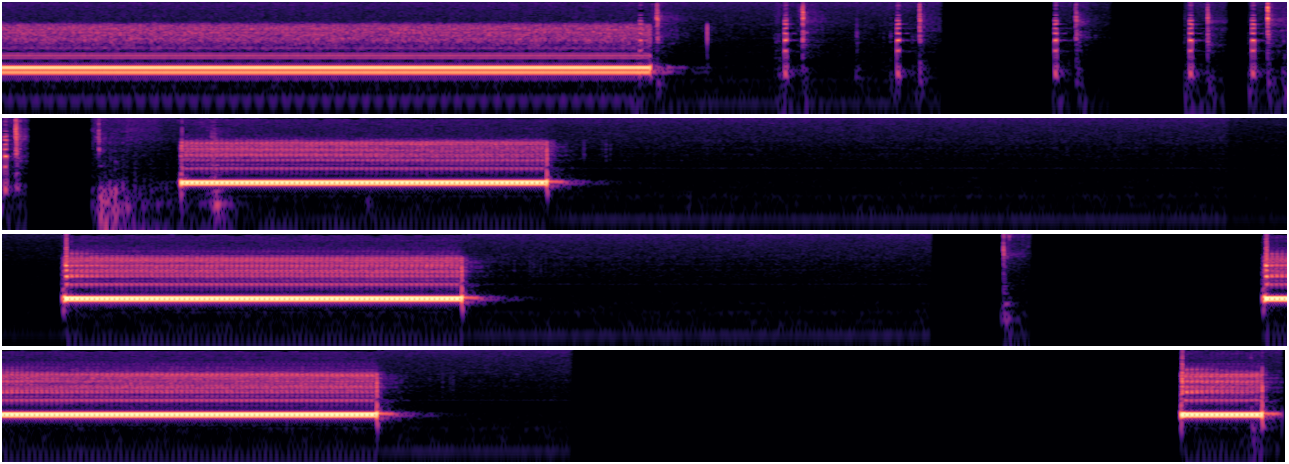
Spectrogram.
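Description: Telephone handset dialing an unreachable number: a steady dial tone, then a quick burst of keypad beeps, followed by three repeated blocks of sustained tone separated by silent gaps.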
